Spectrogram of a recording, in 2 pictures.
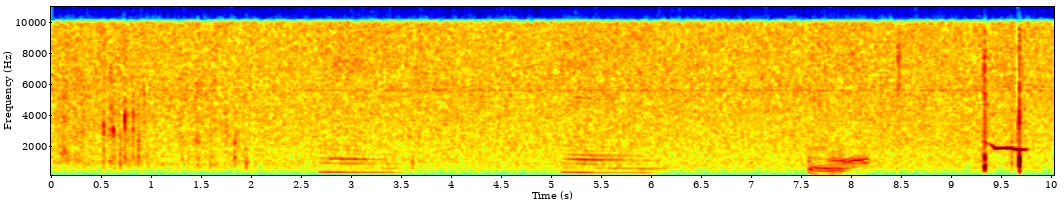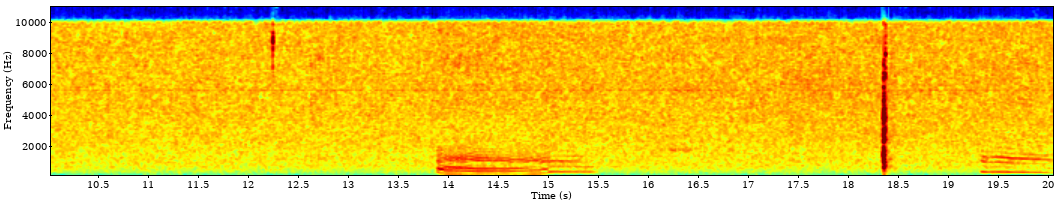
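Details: Pet cat Ash snores in its sleep: squeaky whistling breaths, some flat and some swooping downward with rich overtones, spaced several seconds apart, with occasional sharp clicks in the background.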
